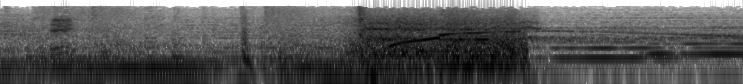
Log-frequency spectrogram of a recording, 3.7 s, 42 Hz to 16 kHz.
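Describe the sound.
Car noise from a 1998 action film, a steady engine hum that swells into a louder, rushing burst of vehicle sound midway before dropping back, with thin whining tones drifting above it.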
